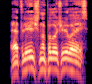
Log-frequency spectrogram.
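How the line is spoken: Laughing. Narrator (Russian): засмеялся Эрок

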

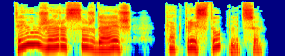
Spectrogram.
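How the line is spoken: Sad remark. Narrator (Russian): грустно заметил голос, который потом станет голосом жёнушки

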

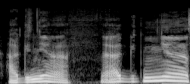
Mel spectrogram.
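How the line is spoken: Moaning, shivering sick people. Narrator (Russian): стонали больные, продрогшие до костей

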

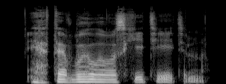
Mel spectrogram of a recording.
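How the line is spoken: Sighed. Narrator (Russian): вздохнул Слоттер

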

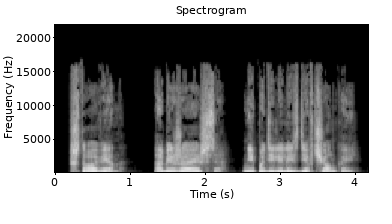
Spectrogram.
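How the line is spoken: Mocking snort. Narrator (Russian): хмыкнул главарь

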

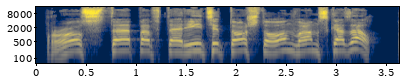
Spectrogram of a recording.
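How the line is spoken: Shout. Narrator (Russian): прокричал Буллард

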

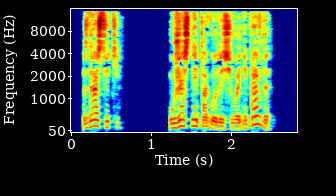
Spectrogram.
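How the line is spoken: Cheerful. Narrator (Russian): весело сказала Гермиона хозяину

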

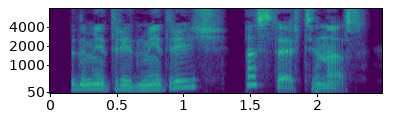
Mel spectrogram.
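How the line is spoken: Polite but demanding. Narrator (Russian): светским тоном потребовала Диана Яковлевна

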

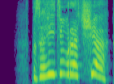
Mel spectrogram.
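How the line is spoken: Shouting. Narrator (Russian): кричала Синтия

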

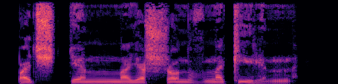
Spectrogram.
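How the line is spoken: Slow, heavy hatred. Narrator (Russian): Медленно, с тяжелой ненавистью повторил волкодав

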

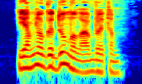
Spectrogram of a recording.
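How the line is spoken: Even-voiced woman's reply. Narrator (Russian): ответила она ровным голосом

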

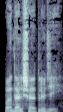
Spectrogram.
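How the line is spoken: Young woman's snort. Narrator (Russian): девица снова хмыкнула

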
